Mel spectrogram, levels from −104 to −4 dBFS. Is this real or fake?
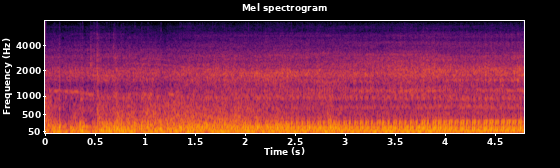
real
